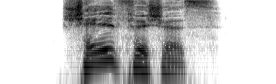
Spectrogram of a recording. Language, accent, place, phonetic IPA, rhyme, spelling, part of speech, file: German, Germany, Berlin, [ˈʃɛlˌfɪʃəs], -ɛlfɪʃəs, Schellfisches, noun, De-Schellfisches.ogg
- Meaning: genitive singular of Schellfisch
